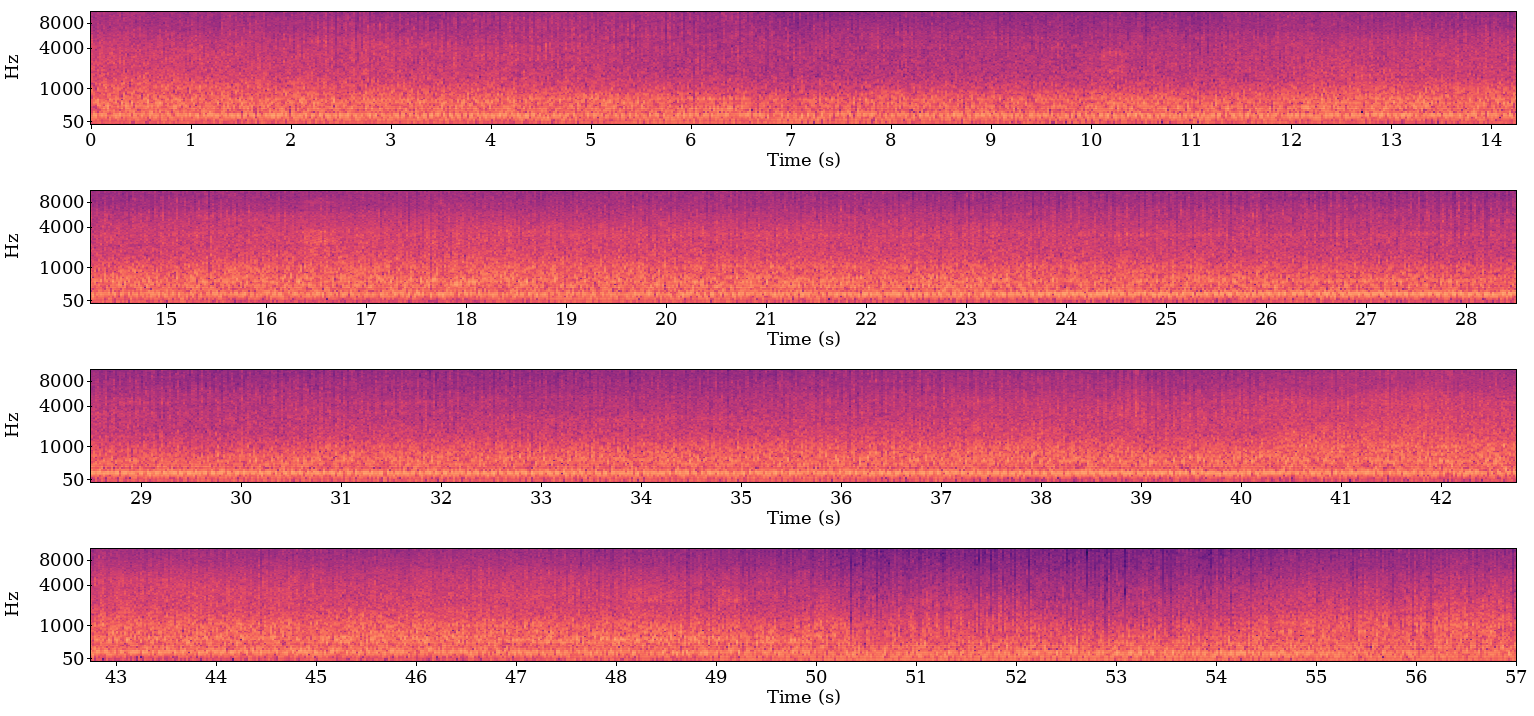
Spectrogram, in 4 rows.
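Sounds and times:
propeller engine droning: 0.0 - 57.0.

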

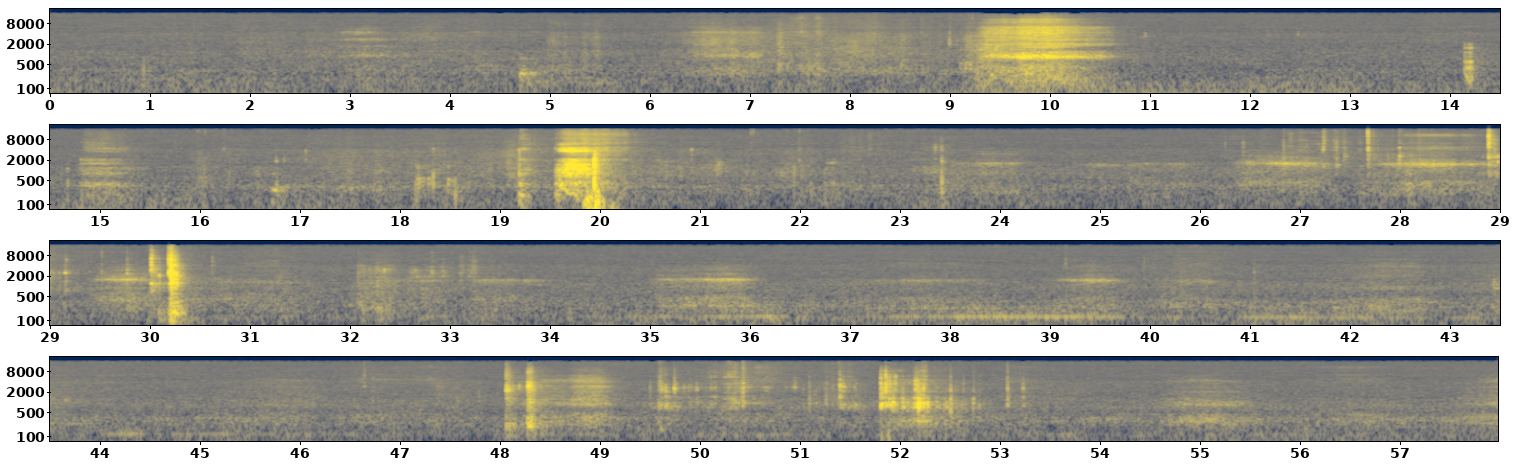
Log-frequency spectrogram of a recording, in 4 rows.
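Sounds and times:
plastic toy bricks clicking: 28.8 - 30.4, 49.5 - 53.3.

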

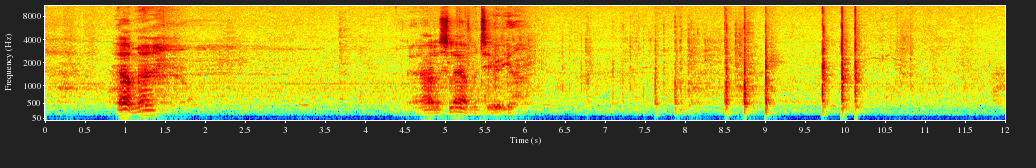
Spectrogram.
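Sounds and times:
fingers tapping foil tape: 7.1 - 10.2.

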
